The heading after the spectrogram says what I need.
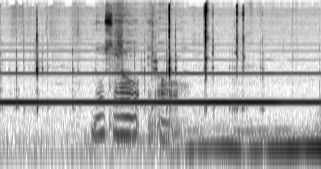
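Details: Behringer synth driven by MIDI from port A: a steady pitched drone rings nonstop, stuck on one tone; no other notes play and decay and oscillator controls do nothing.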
